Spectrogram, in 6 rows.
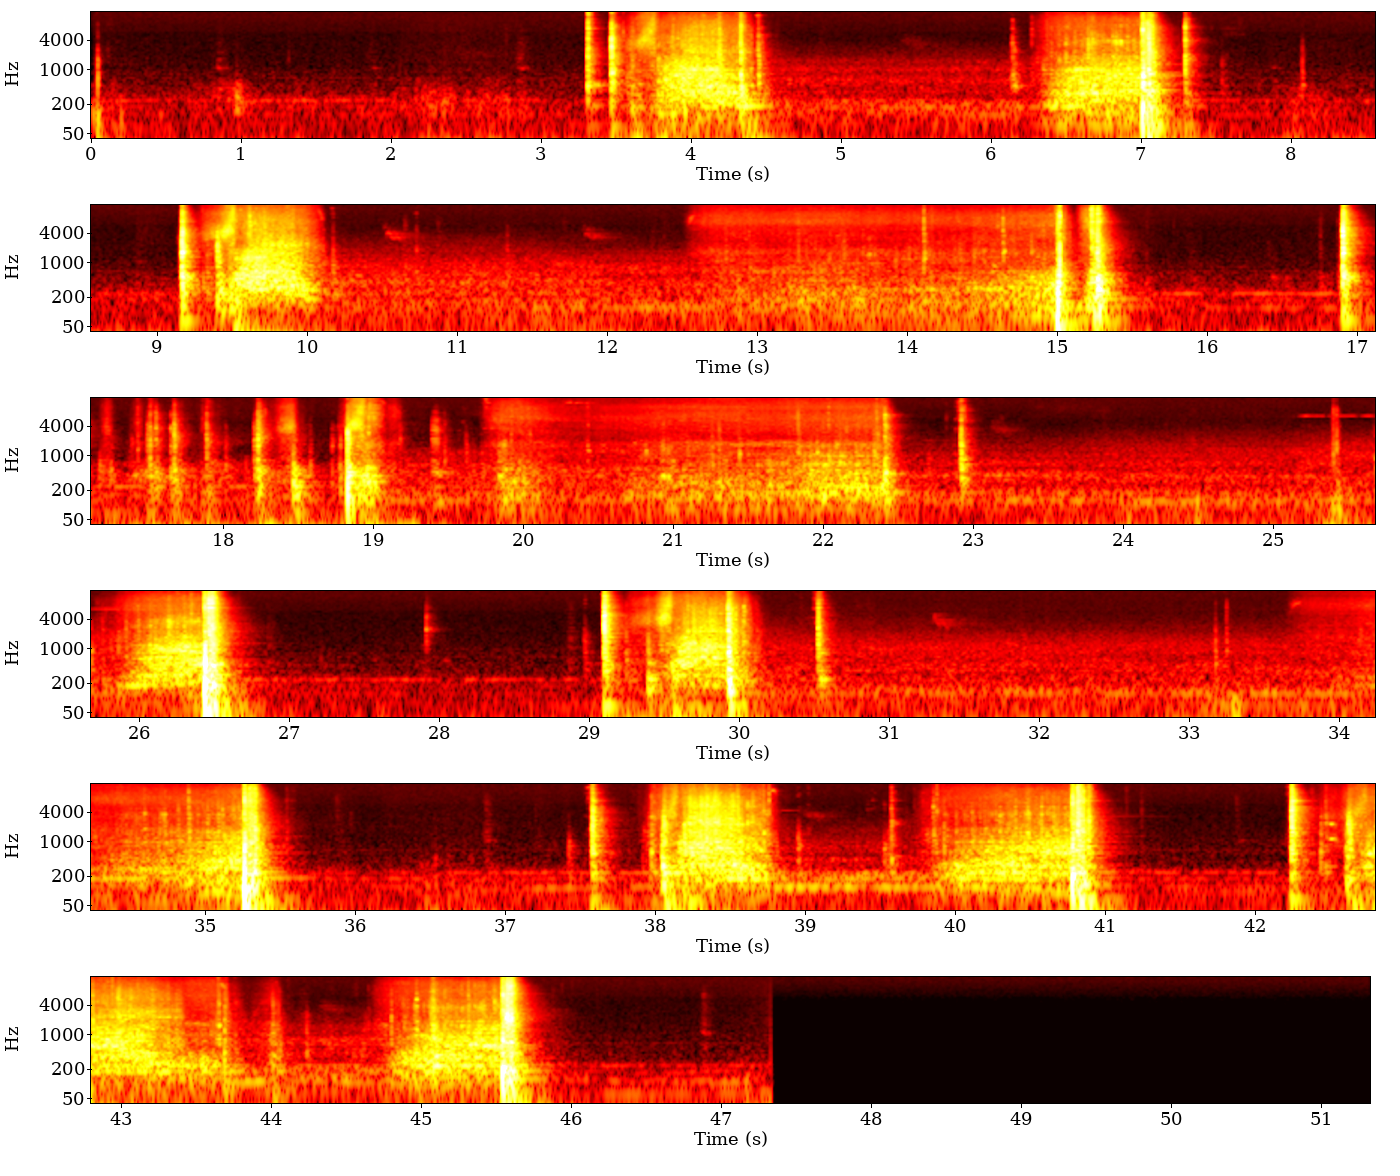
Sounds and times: sliding window opening and closing 0:03.3 - 0:04.6
sliding window opening and closing 0:06.1 - 0:07.4
sliding window opening and closing 0:09.2 - 0:15.5
sliding window opening and closing 0:16.9 - 0:26.8
sliding window opening and closing 0:29.1 - 0:31.4
sliding window opening and closing 0:33.1 - 0:35.6
sliding window opening and closing 0:37.5 - 0:41.2
sliding window opening and closing 0:42.2 - 0:45.9

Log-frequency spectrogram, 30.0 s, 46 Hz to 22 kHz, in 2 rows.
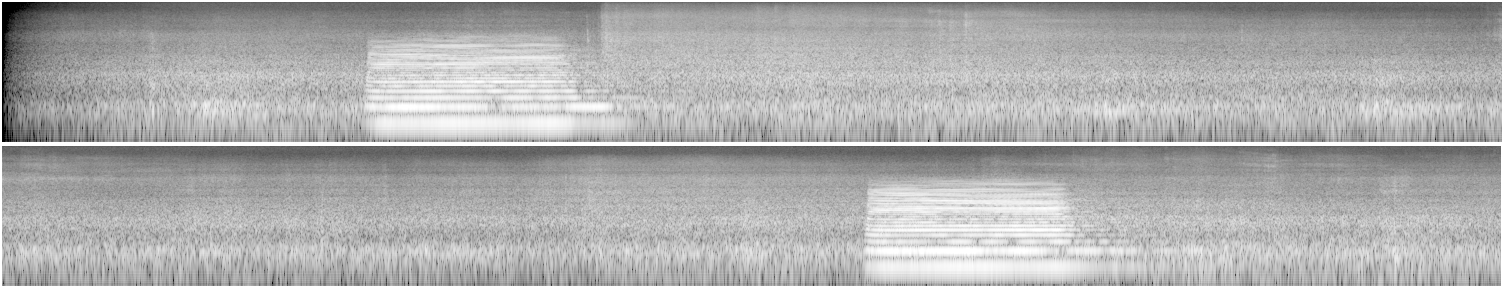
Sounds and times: waves are crashing along the shore 0:00.0 - 0:29.9
ships are blowing horns 0:03.6 - 0:08.6
fog horn blowing 0:03.6 - 0:07.0
ships are blowing horns 0:23.5 - 0:29.2
fog horn blowing 0:23.6 - 0:27.8

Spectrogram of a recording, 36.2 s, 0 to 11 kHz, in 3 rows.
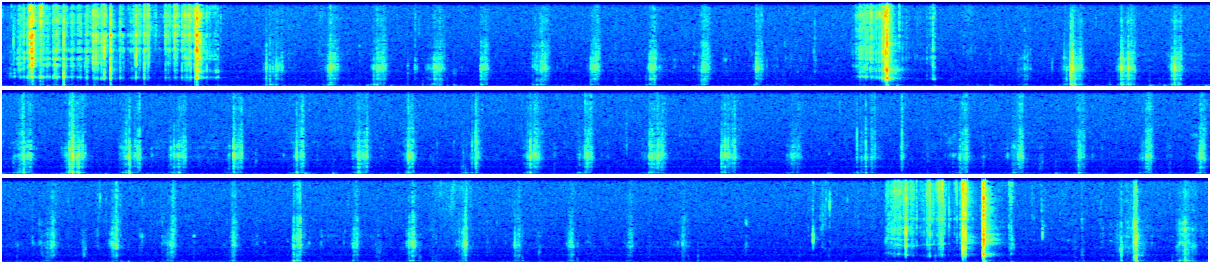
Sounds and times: bite off a piece of carrot 0:00.0 - 0:07.7
eats a delicious, sweet and crisp carrot 0:00.0 - 0:09.4
bite off a piece of carrot 0:08.5 - 0:09.4
eats a delicious, sweet and crisp carrot 0:10.2 - 0:36.2
bite off a piece of carrot 0:32.2 - 0:34.7

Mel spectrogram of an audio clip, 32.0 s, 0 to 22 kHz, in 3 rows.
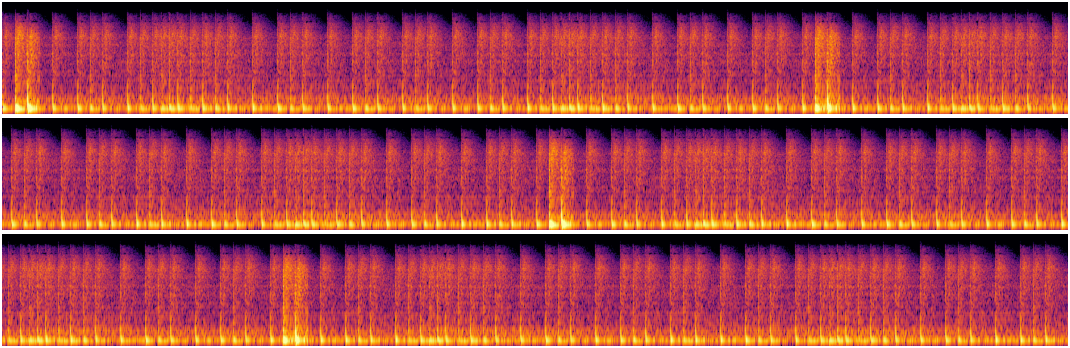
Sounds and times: beat 0:00.0 - 0:31.9

